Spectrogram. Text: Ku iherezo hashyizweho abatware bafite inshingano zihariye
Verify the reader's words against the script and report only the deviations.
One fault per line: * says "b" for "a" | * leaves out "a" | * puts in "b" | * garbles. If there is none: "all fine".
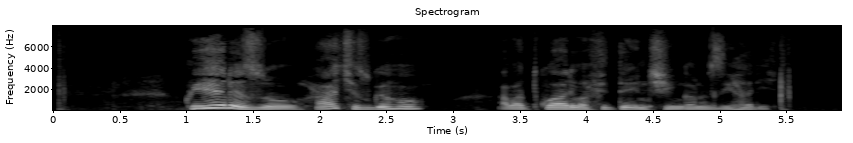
all fine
